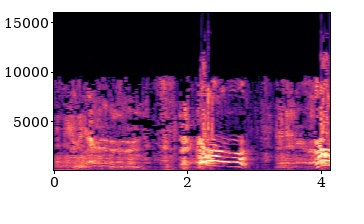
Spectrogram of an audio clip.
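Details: Beagle puppy letting out wailing, falling cries, a muffled murmur first, then a long bending howl in the middle and a rising yelp at the end.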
